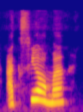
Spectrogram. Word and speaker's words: axioma: Axioma es una proposición tan evidente que no requiere previa demostración, es decir, o es que es una evidencia lógica Axioma es una palabra llana, no se acentúa en la penúltima sílaba debido a que termina en vocal.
